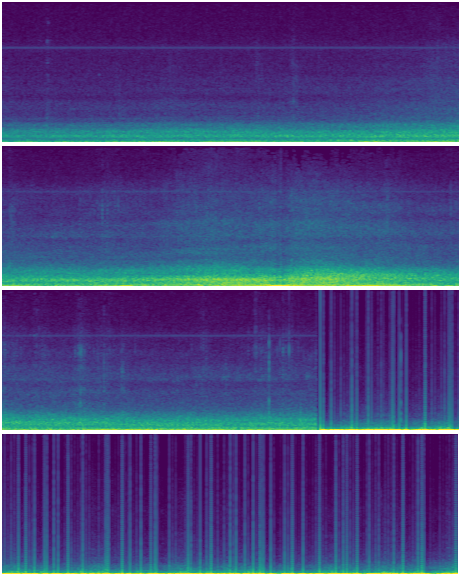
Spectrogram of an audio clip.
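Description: A car drives past on a wet street, its engine and tyre hiss swelling to a peak about seven seconds in and then fading. About twelve seconds in the sound cuts abruptly to a much louder rumble with dense crackling: the buffeting noise inside a moving car on an open road.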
